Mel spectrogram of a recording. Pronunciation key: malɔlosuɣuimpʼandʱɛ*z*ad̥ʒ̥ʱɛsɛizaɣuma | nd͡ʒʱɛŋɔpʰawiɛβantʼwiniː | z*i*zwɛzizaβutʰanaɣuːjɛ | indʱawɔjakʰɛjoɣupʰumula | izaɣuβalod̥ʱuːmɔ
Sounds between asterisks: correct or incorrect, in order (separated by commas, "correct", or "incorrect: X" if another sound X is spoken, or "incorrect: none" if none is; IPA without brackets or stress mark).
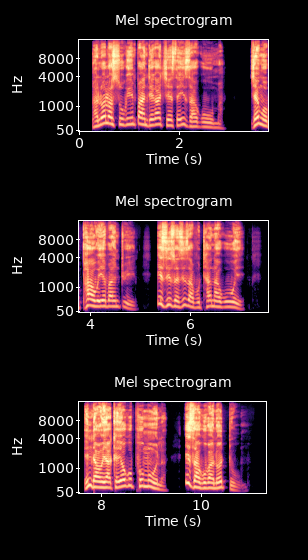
incorrect: ɣ, correct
